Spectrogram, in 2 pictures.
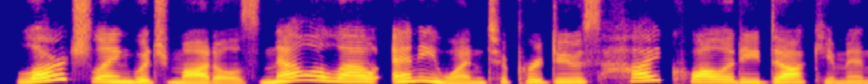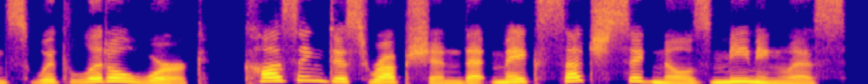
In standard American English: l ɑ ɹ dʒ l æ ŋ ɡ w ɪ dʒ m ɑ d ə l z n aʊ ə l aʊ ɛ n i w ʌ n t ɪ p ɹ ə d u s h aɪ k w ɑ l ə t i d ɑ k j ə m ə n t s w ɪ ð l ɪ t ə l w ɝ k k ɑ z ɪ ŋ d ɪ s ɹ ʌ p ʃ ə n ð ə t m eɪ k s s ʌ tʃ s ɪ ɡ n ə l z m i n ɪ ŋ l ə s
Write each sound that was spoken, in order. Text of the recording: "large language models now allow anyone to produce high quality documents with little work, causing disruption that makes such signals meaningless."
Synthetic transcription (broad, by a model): l ɑ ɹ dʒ l æ ŋ ɡ w ɪ dʒ m ɑ d l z n aʊ ə l aʊ ɛ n i w ʌ n t ɪ p ɹ ə d u s h aɪ k w ɑ l ə t i d ɑ k j ə m ə n t s w ɪ ð l ɪ t l w ɝ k k ɑ z ɪ ŋ d ɪ s ɹ ʌ p ʃ ə n ð ə t m eɪ k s s ʌ tʃ s ɪ ɡ n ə l z m i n ɪ ŋ l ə s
